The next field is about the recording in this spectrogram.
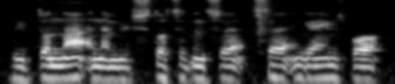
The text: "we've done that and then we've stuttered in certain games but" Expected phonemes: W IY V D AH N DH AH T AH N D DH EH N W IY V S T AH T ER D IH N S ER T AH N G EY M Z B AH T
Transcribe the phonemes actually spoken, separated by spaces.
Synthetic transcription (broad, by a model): W IY V D AH N DH AH T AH N DH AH N W IY V S T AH T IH D IH N S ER S AH N G EY M Z B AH T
